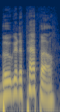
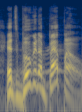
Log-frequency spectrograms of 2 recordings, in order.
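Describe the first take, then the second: First: The last word begins with a P sound. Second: The last word begins with a B sound. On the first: The speaker calls it wrong. "most people that I know call it" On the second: The speaker calls it right. "It's Beppo"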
